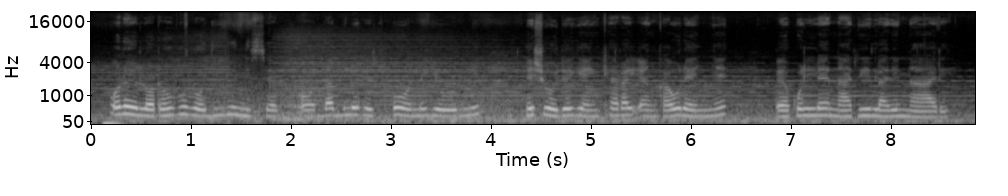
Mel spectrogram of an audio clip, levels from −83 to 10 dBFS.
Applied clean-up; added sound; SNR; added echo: none; Musical instrument; 11 dB; none.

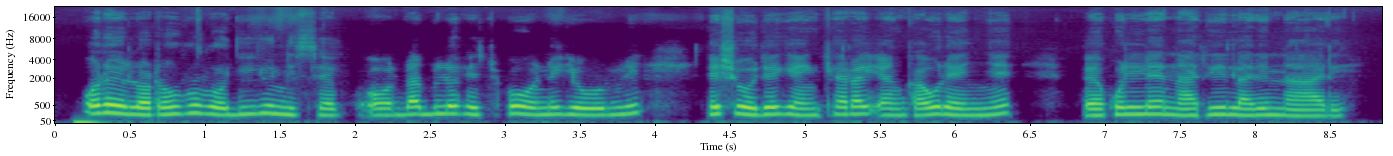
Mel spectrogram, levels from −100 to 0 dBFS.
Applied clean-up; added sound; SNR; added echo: neural mask model Resemble Enhance denoiser.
